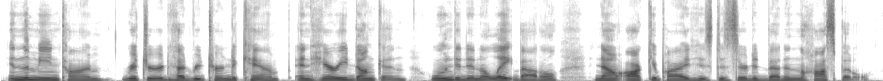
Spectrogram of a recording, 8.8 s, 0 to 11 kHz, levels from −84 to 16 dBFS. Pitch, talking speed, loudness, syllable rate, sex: 180 Hz, 165 wpm, -19 LUFS, 4.9 syllables/s, female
